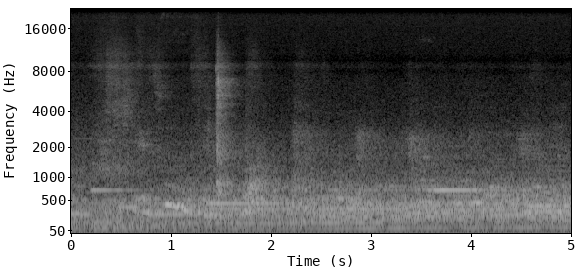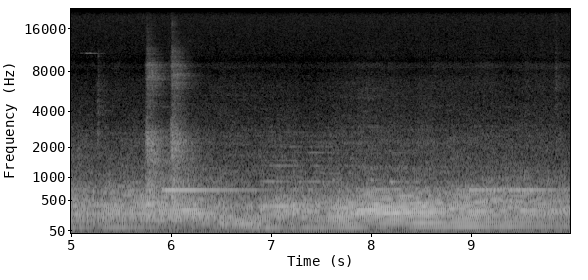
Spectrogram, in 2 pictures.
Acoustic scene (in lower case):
crowded indoor space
